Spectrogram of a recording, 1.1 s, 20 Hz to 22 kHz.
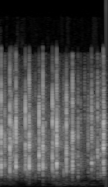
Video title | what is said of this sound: CraftFancy (Alcohol Pearls Butterfly Card Kit) for OOAK 9.11.2021 Event | you want to shake this up hear that rattle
